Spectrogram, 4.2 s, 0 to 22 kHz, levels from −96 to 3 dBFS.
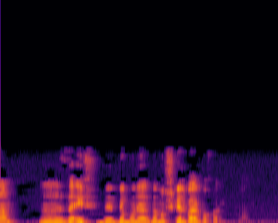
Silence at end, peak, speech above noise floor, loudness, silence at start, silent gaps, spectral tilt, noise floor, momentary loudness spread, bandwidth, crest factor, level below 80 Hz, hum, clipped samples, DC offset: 0.85 s; -8 dBFS; 34 dB; -26 LUFS; 0 s; none; -6 dB/octave; -60 dBFS; 15 LU; 7.6 kHz; 20 dB; -62 dBFS; none; under 0.1%; under 0.1%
